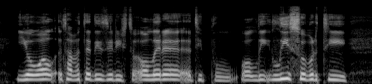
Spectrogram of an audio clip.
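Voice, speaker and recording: A woman with a fairly high pitch and a dark, mellow tone speaks with fairly even intonation in a dry, close recording with no echo, very clean and against a silent background. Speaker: podcast host. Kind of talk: casual interview.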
